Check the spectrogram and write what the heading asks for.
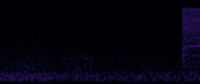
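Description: Quiet room tone, then near the end a dental handpiece spinning a small disc against the teeth starts abruptly: a steady high-pitched whine with a hiss, used to shape and finish the composite fangs.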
